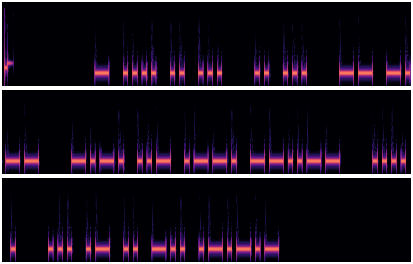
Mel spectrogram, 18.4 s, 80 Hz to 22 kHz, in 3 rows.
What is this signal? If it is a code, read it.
Morse code, heard as a keyed tone, about 17 wpm, 700 Hz. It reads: THIS IS MY CUP, HE SAID.
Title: Sentences from Top 1600 Words 17wpm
